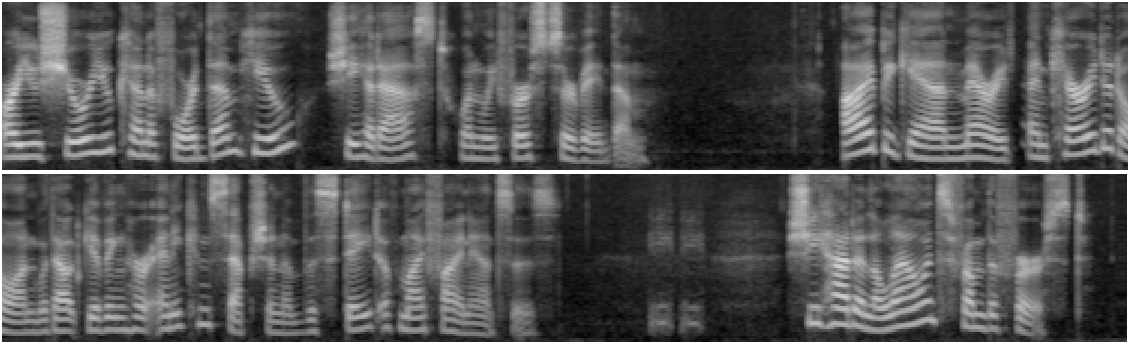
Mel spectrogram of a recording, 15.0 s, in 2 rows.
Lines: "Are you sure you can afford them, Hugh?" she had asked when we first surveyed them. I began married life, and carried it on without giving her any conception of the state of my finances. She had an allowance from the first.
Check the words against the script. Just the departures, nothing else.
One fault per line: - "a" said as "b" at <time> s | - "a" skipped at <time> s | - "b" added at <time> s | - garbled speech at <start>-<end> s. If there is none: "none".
- "life" skipped at 6.8 s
